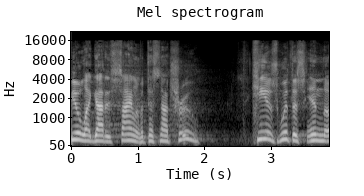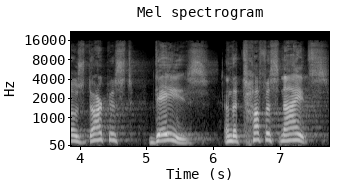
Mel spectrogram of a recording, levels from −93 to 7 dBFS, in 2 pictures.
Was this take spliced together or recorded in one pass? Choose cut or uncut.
cut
